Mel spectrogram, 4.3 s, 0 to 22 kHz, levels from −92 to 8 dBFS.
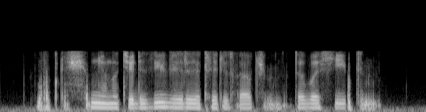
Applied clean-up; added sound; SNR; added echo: neural diffusion model UNIVERSE++.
